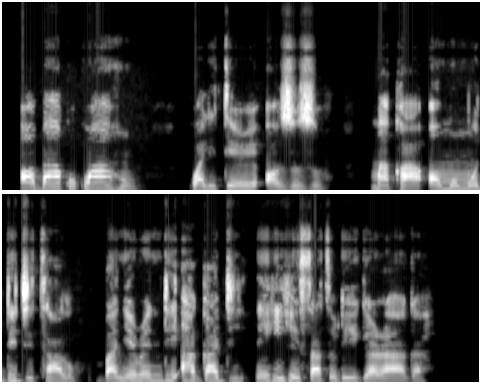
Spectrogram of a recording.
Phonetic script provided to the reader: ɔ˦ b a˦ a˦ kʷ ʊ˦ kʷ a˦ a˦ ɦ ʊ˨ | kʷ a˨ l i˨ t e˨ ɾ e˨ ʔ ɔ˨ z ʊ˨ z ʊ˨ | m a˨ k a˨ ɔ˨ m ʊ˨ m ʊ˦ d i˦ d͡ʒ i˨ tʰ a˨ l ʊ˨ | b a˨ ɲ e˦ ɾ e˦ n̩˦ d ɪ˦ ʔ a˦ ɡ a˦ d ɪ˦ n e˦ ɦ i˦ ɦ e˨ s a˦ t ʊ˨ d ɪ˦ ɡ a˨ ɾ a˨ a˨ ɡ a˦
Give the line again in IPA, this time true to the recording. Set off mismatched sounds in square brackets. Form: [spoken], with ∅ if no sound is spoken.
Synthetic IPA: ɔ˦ b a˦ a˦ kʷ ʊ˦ kʷ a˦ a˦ ɦ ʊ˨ | kʷ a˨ l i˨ t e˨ ɾ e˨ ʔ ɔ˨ z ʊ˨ z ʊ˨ | m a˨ k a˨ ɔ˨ m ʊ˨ m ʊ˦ d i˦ d͡ʒ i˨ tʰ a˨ l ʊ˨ | b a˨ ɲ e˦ ɾ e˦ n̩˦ d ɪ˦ ʔ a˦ ɡ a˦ d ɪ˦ n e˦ ɦ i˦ ɦ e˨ s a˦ t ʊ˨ d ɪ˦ ɡ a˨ ɾ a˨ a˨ ɡ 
